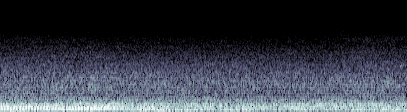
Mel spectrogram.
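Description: A wasp's wings buzz up close.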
